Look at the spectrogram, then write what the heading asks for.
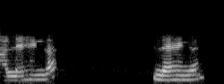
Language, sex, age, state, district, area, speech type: Bengali, female, 30-45, West Bengal, Purba Bardhaman, urban, conversation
